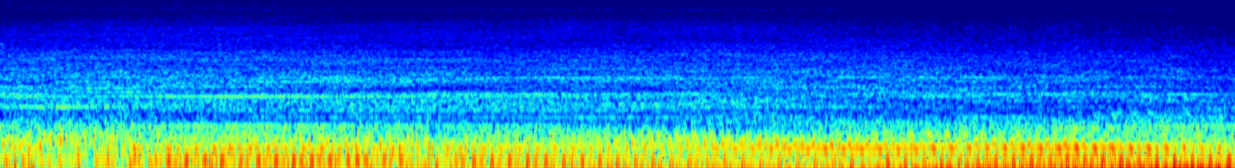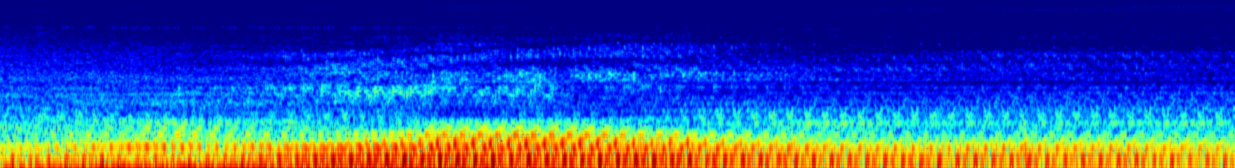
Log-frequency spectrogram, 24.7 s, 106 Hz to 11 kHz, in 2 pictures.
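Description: Dodge Challenger V8 engine and exhaust running at a steady pace, with a deep drone that swells louder about two-thirds of the way through and then eases off.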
